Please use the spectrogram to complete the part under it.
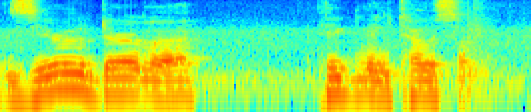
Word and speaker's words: xeroderma pigmentosum: Yeah, the character in Fear Nothing has a condition known as, if X is pronounced X, it's I think it's Z, pronounced like a Z, so it's probably like xenophobia. Xeroderma pigmentosum.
